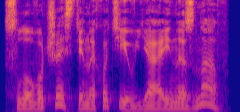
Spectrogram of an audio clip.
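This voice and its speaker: A man reading the lines of a quiet, earnest young man in an audiobook. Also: mid-range voice, sing-song, normal speed, no room sound, clean studio sound, close to an everyday voice. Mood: remorseful.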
